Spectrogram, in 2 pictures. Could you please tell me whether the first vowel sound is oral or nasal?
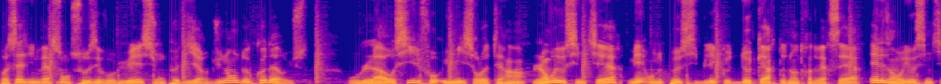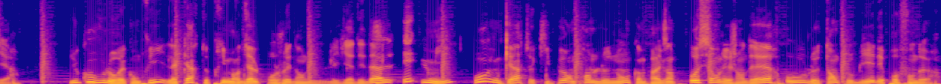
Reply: oral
